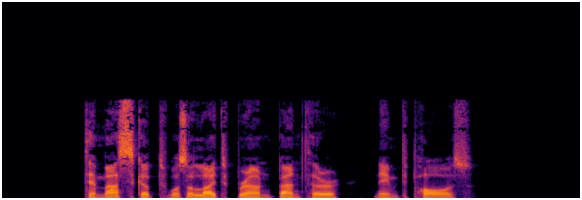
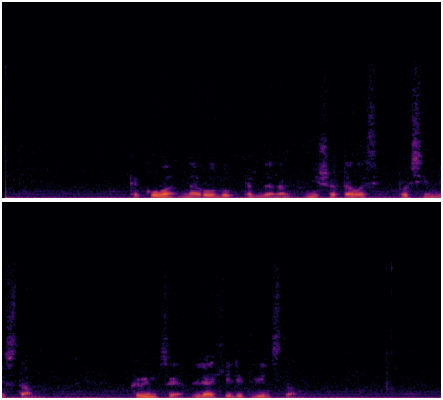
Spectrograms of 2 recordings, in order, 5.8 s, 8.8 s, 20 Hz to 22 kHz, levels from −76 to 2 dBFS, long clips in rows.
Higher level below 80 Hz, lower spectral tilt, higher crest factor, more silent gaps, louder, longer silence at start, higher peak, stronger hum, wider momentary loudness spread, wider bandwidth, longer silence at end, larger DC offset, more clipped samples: second, -54 dBFS vs -46 dBFS; second, -3 dB/octave vs -7 dB/octave; about the same, 20 dB vs 20 dB; neither; first, -19 LUFS vs -36 LUFS; first, 0.8 s vs 0.05 s; first, -2 dBFS vs -16 dBFS; neither; second, 10 LU vs 18 LU; second, 11.5 kHz vs 16.5 kHz; first, 1.1 s vs 0 s; neither; neither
